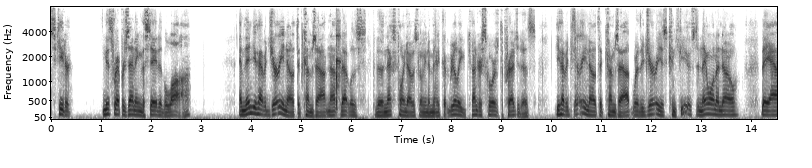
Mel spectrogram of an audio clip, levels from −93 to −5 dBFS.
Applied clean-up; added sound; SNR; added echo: neural diffusion model UNIVERSE++.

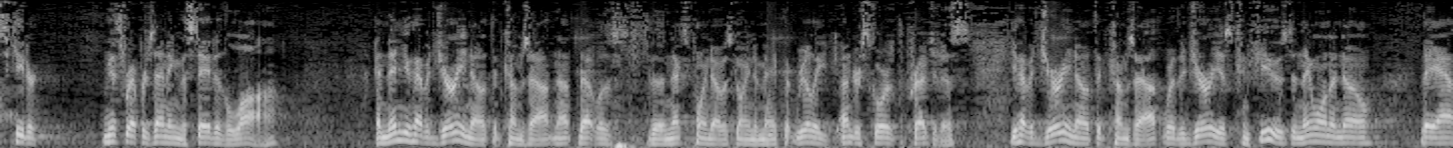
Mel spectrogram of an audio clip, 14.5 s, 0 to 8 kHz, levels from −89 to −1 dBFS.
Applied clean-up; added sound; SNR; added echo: neural separator model SepFormer DNS4.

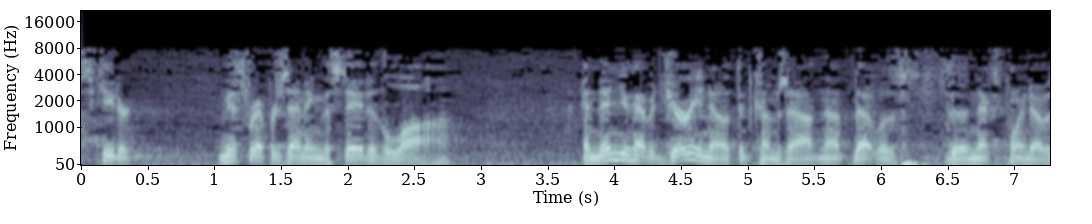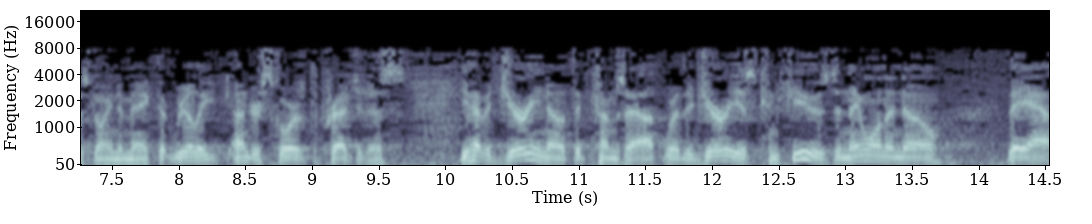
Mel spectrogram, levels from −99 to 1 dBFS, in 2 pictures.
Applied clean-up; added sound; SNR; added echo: none; none; none; none.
